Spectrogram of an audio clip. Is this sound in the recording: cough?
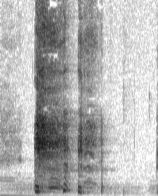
yes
